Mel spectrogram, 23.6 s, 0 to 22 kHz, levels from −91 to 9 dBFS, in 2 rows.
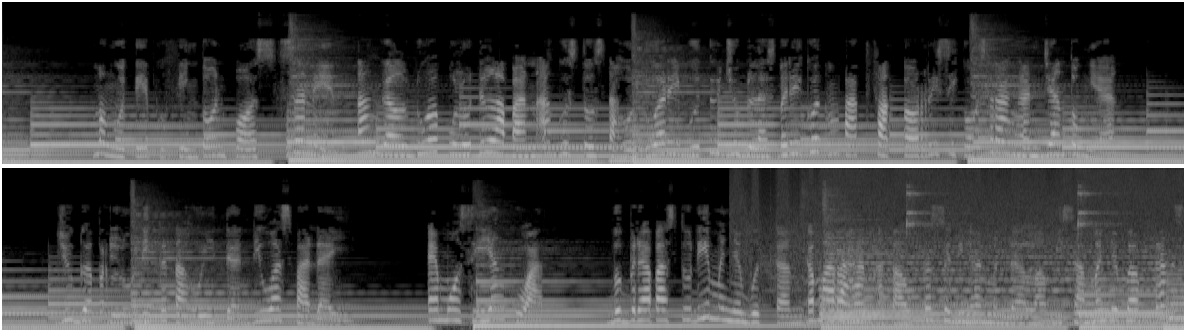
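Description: From 19.09 s to the end at 23.64 s, the sound turns grainy, with distortion that tracks the signal and roughly 25 dB below it. This is likely low bit depth without dither, consistent with rounding to about 6 bits, so quiet passages grit and sputter.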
